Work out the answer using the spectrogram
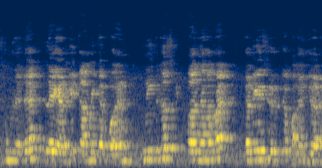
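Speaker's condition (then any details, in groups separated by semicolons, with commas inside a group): Cerebral palsy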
